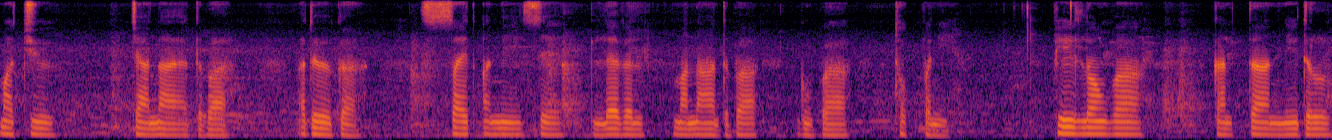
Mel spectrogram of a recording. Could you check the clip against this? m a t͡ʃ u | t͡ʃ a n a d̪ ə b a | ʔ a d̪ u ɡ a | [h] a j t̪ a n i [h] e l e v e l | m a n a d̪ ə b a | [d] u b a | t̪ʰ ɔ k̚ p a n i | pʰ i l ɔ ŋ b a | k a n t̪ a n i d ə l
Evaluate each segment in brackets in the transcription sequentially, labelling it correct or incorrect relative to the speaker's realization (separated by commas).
incorrect, incorrect, incorrect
